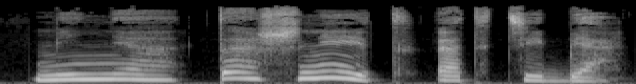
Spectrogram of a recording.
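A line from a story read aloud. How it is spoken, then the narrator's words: Slow, deliberate. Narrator (Russian): медленно, с расстановкой сказала бывшая Лара Заяц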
